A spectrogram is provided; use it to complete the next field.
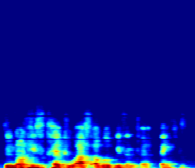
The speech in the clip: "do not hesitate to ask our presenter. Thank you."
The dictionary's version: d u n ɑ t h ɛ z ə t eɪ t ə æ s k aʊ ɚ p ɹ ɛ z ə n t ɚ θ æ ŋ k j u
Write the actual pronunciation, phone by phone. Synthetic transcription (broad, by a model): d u n ɑ t h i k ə t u t ə s aʊ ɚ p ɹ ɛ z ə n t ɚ t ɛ ŋ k j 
